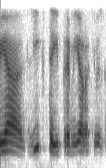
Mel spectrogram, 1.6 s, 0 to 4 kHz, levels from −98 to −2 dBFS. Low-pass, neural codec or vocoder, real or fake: 3.6 kHz; none; real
